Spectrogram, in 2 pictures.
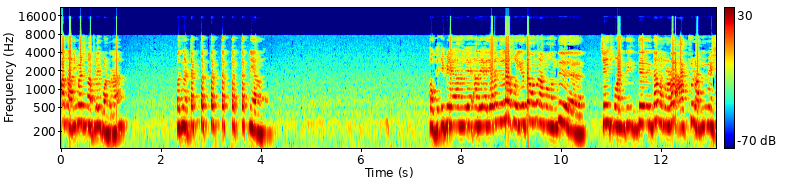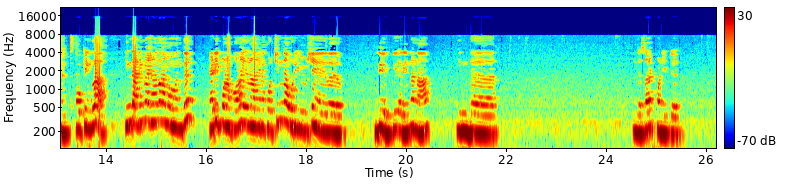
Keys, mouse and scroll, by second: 0.0 drag, 0.7 space, 2.9-4.2 scroll up 3, 9.4 space, 10.0 ctrl+s, 11.9-12.7 scroll down 3, 12.7-17.2 scroll down 2, 17.2 click.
